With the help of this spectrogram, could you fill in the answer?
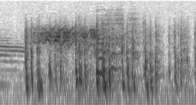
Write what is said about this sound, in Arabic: حصان شرس، حتى أن الكبار يهابون من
